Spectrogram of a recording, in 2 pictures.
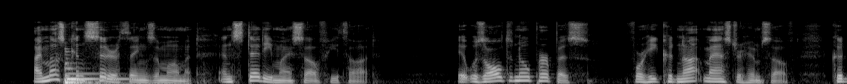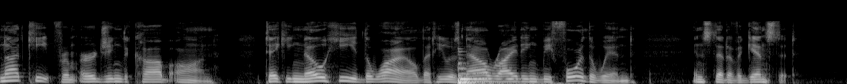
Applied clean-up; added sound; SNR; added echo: none; Bowed string instrument; -4 dB; none.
